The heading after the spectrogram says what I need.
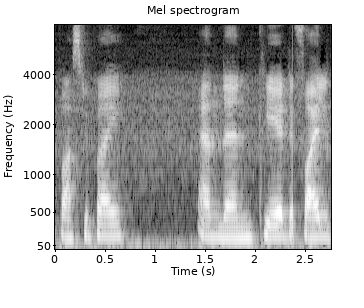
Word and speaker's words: fastify: This is spelled as FAST, fast, and IFY, fastify, and then create a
